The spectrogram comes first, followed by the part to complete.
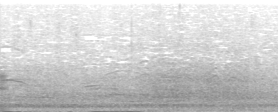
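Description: Large stadium crowd cheering steadily as a football play runs, a continuous wash of many voices, with a low steady hum under it for the first two seconds or so.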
